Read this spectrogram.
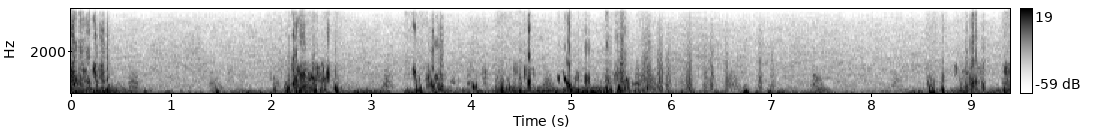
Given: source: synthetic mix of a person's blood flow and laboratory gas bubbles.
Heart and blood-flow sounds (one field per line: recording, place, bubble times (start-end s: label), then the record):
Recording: Doppler ultrasound of blood flow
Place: subclavian vein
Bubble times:
0.00-0.43 s: bubbles
1.95-2.72 s: bubbles
3.33-3.91 s: bubbles
3.99-4.17 s: bubbles
4.24-4.64 s: bubbles
4.85-5.21 s: bubbles
5.33-5.82 s: bubbles
8.54-8.77 s: bubbles
8.83-9.16 s: bubbles
9.31-9.40 s: bubbles
From the record:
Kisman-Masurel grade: 333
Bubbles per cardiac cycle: rolling drumbeat, 9 or more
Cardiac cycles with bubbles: 50 to 99%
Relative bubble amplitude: loud (0.450 to 0.775)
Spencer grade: 3 (all of the cardiac periods contain showers or single bubble signals, but not dominating or overriding the cardiac motion signals)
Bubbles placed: anywhere in the cardiac cycle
